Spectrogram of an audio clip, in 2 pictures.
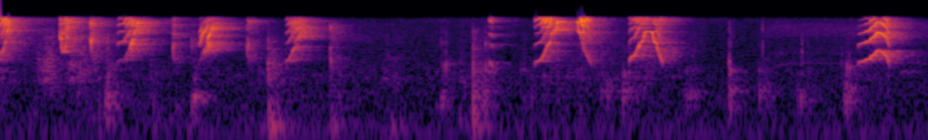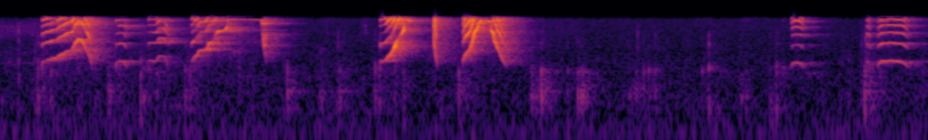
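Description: Squeaker ball being chewed by a Rottweiler, squeaking in about five bursts of rapid, high squeaks with short pauses between. Each squeak dips a little in pitch.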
